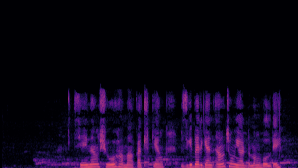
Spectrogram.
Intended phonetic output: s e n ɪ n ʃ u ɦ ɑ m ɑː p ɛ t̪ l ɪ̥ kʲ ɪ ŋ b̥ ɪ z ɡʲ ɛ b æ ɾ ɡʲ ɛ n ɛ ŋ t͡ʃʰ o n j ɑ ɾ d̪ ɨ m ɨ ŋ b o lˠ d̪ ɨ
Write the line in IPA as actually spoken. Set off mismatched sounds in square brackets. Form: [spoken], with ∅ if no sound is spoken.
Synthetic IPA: s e n ɪ [ŋ] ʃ u ɦ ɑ m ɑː [q] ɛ t̪ l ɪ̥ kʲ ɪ ŋ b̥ ɪ z ɡʲ ɛ b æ ɾ ɡʲ ɛ n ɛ ŋ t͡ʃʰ o [ŋ] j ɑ ɾ d̪ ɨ m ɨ ŋ b o lˠ d̪ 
